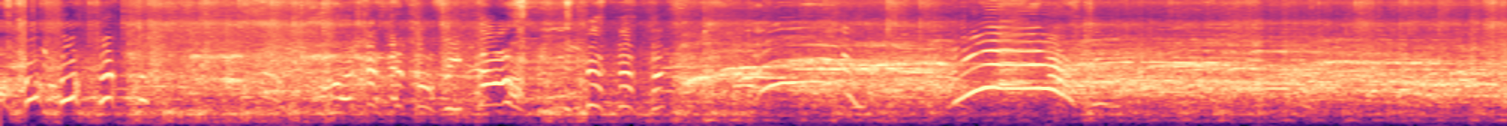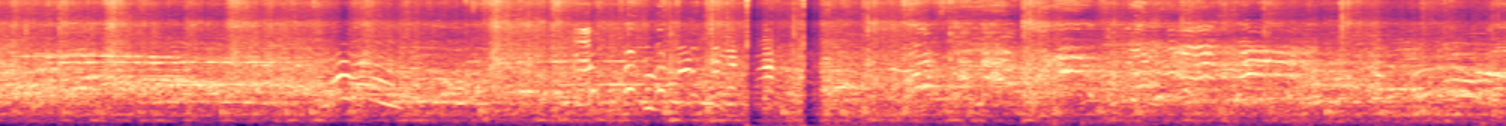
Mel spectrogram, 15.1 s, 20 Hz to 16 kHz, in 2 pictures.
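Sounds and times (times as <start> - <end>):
crowd cheering and shouting: 0.0 - 15.0
loud whoop: 3.4 - 10.0.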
